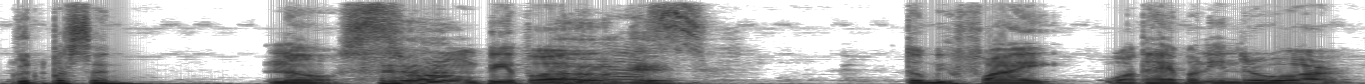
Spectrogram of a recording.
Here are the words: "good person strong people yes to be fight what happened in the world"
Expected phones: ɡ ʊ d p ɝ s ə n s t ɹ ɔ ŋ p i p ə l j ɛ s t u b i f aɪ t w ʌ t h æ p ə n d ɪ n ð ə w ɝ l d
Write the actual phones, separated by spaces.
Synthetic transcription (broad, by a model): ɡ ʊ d p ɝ s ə n s t ɹ ɔ ŋ p i p ə l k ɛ t u b i f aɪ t w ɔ t h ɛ p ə n ɪ n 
